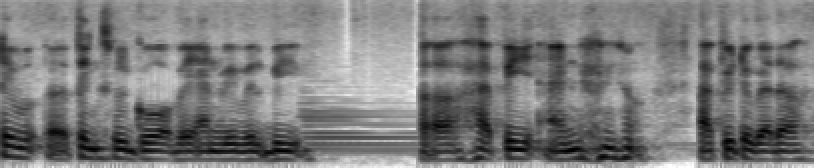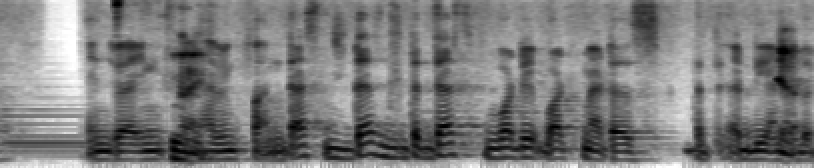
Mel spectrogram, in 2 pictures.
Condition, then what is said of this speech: Stuttering. So I said, I pronounce start as start sometimes.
